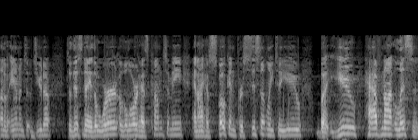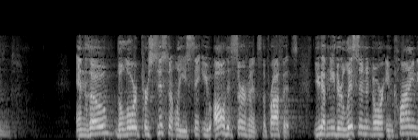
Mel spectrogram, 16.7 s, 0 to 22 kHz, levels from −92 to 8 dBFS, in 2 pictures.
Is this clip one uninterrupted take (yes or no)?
yes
